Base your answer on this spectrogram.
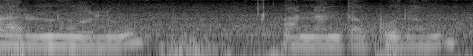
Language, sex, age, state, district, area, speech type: Telugu, female, 45-60, Andhra Pradesh, Kurnool, rural, spontaneous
